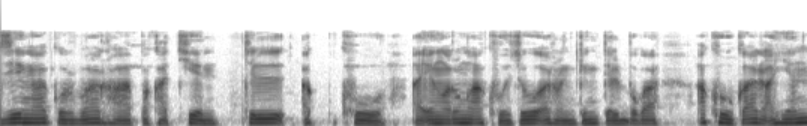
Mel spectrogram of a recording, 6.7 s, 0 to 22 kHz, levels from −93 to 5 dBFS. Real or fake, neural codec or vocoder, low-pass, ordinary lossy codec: real; none; none; none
